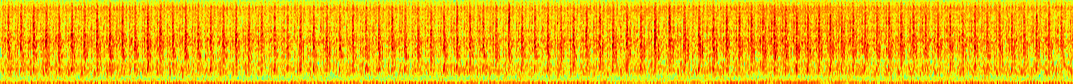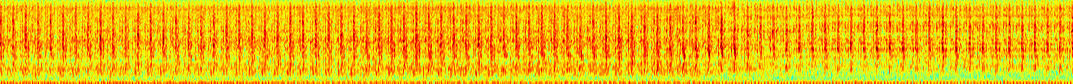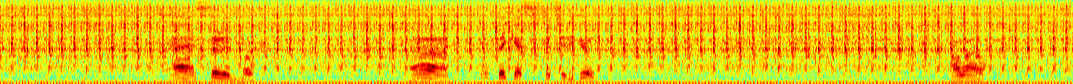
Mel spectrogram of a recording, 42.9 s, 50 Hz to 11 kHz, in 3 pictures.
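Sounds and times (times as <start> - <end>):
engine idling: 0.0 - 42.9
rapid engine knock: 0.0 - 42.9.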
